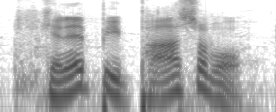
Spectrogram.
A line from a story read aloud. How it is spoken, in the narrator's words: one said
